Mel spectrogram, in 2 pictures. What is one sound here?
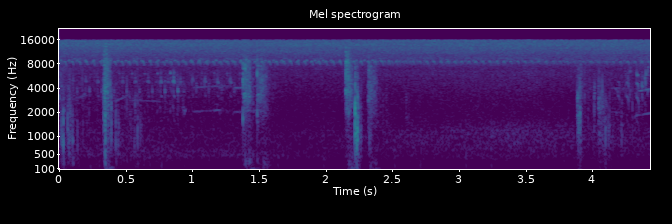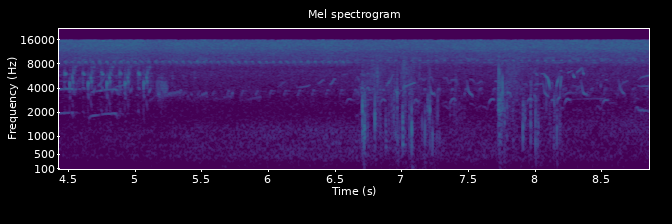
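Pickaxes chip at stone in short, sharp knocks.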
